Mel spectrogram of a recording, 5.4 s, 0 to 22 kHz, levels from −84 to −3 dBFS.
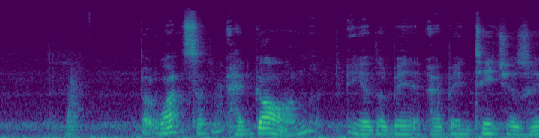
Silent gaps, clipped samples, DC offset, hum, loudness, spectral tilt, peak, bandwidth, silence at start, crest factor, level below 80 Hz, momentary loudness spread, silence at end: none; under 0.1%; under 0.1%; none; -36 LUFS; -5.5 dB/octave; -16 dBFS; 19 kHz; 0 s; 20 dB; -52 dBFS; 23 LU; 0 s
